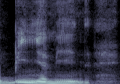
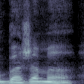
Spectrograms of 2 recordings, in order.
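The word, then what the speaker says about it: Binyamin: naissance avec deux youudes pour le prononcer bignamine et non Benjamin avec un seul seul yude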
